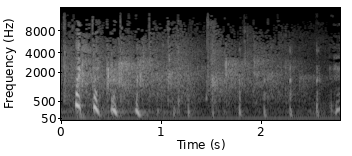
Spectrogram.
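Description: An audience claps their hands together in a brisk burst of applause, many sharp overlapping claps forming a dense patter that eases off slightly over a few seconds, with no talking.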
